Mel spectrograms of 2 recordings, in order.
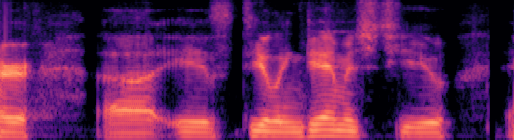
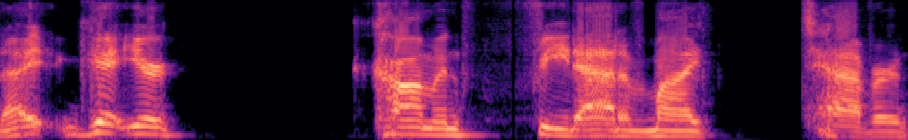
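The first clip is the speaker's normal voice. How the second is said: character shouting, higher-pitched and louder; 4 semitones higher, 5 dB louder than usual. Voicing a character who climbs out of webbing: character yelling. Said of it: "and just yells at Ryan".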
